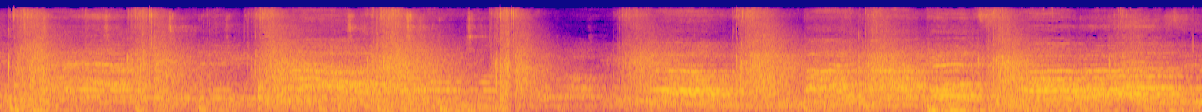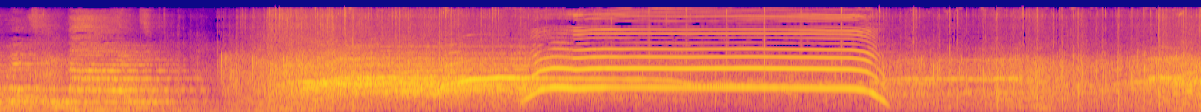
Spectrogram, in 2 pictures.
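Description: High school show choir singing a cappella over a rhythmic beat. Near the end a single female solo voice slides up into a long, loud, high held note that cuts off sharply, and the audience bursts into cheering.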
